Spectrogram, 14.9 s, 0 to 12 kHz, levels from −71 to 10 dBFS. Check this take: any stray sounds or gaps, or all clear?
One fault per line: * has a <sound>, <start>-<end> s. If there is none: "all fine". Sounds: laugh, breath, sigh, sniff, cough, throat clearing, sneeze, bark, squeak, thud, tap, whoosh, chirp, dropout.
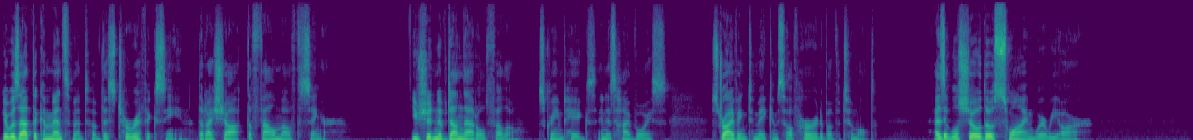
all fine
